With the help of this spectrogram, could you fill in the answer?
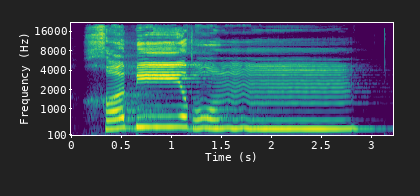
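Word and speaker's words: خَبِيرٌ: harakat saja ya khirum kemudian rnya dihukumi dengan tafkhim ya dibaca secara tafhim Kenapa karena ro ini berbaris di atas yaitu barisnya damah tanwin maka cara bacanya ditebalkan khabirum kemudian ada hukum iqlab karena ada tanwin dammah yang menghadapi huruf ba maka bunyi tanwin diganti bunyi mim sukun jadi m ya khabirum disertai dengung khabirum Bima Ma Mad Thobi'i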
